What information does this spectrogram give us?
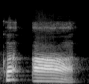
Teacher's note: आप बोल के देखेंगे तो आपका मुख जो है पूरा खुला रहेगा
